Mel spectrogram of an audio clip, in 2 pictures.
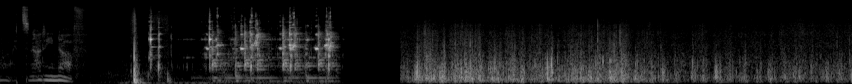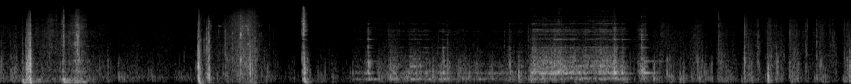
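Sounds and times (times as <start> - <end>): continuous rustling: 4.0 - 17.0.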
